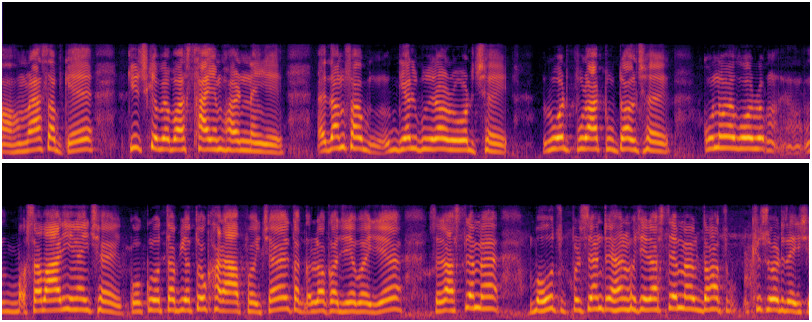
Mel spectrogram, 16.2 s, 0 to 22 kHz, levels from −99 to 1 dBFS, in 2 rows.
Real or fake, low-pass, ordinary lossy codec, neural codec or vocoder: fake; 7.2 kHz; none; codec, 16 kHz, 8 kbps, FunCodec, trained on LibriTTS, 25 frames a second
